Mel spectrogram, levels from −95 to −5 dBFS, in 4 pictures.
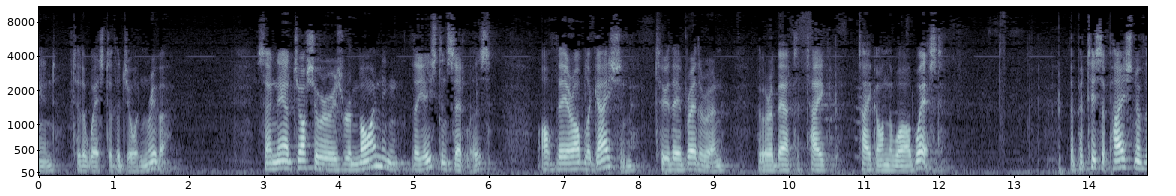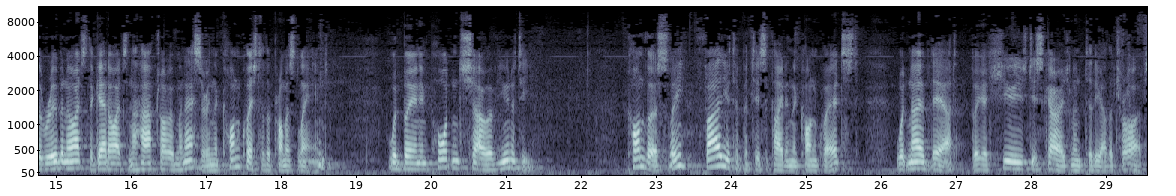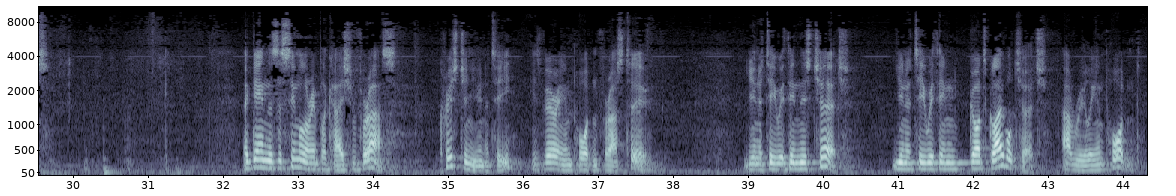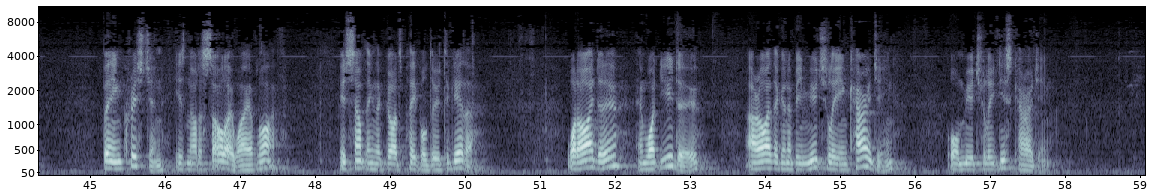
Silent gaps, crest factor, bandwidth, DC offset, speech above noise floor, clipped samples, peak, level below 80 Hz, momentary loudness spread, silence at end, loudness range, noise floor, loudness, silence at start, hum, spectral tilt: none; 22 dB; 10 kHz; under 0.1%; 30 dB; under 0.1%; -4 dBFS; -54 dBFS; 14 LU; 1.25 s; 5 LU; -55 dBFS; -26 LUFS; 0 s; none; -6 dB/octave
